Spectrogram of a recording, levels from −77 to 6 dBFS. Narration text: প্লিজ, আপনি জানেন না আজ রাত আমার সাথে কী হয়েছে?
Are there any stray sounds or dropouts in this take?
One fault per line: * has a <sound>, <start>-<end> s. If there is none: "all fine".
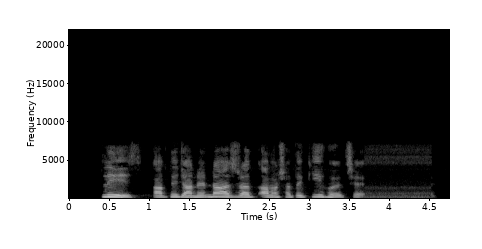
all fine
